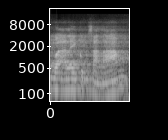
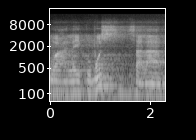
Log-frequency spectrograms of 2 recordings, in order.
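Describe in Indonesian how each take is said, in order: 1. Diucapkan dengan bunyi bergaya Jawa. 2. Diucapkan dalam bahasa Arab, disambung tanpa berhenti. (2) "gak ada yang berhenti"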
